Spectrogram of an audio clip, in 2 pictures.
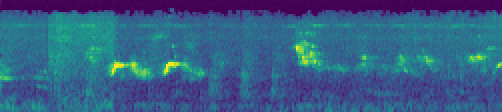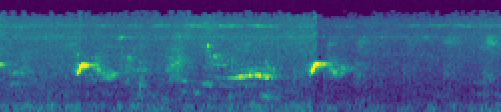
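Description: Birds chirping and calling: many short chirps, with louder short arched call notes about a second in, just before two seconds, near six seconds and near eight seconds.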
